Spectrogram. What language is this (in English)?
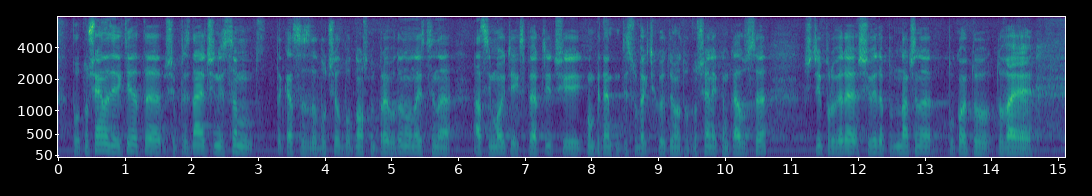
Bulgarian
